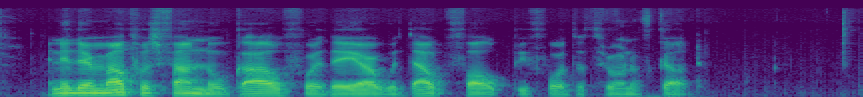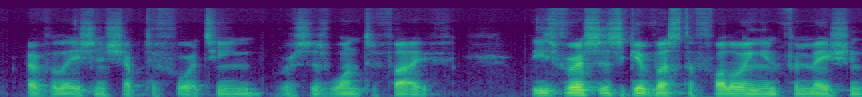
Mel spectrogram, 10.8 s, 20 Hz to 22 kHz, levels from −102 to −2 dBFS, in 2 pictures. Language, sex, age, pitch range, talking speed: English, male, 30-49, 75-90 Hz, 180 wpm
